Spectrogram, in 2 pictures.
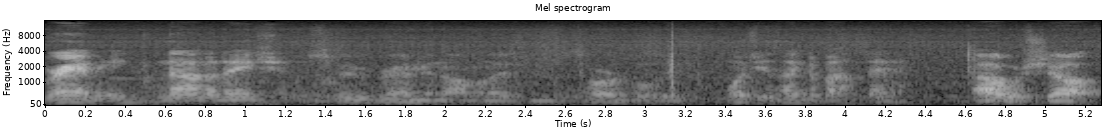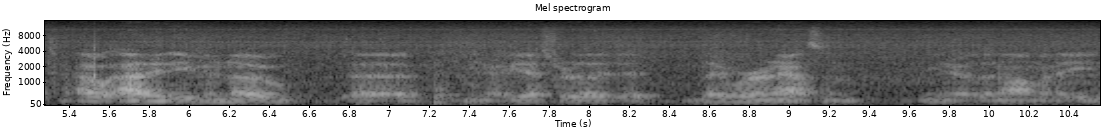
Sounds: speech
radio

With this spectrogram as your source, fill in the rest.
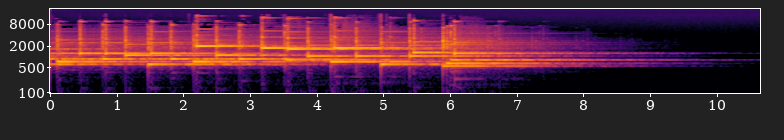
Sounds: music

